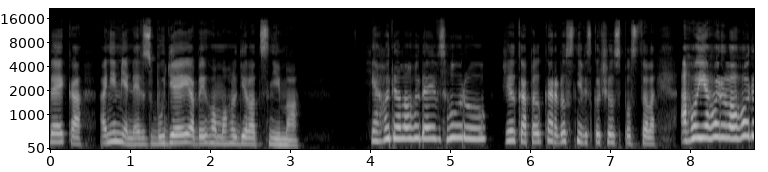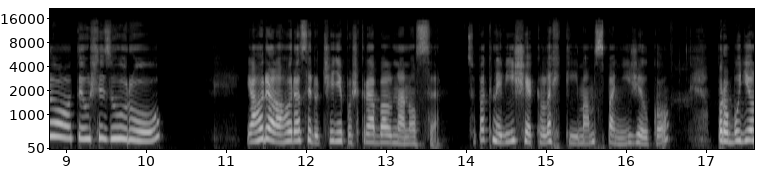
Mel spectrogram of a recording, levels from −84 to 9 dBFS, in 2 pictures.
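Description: No technical faults are audible.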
